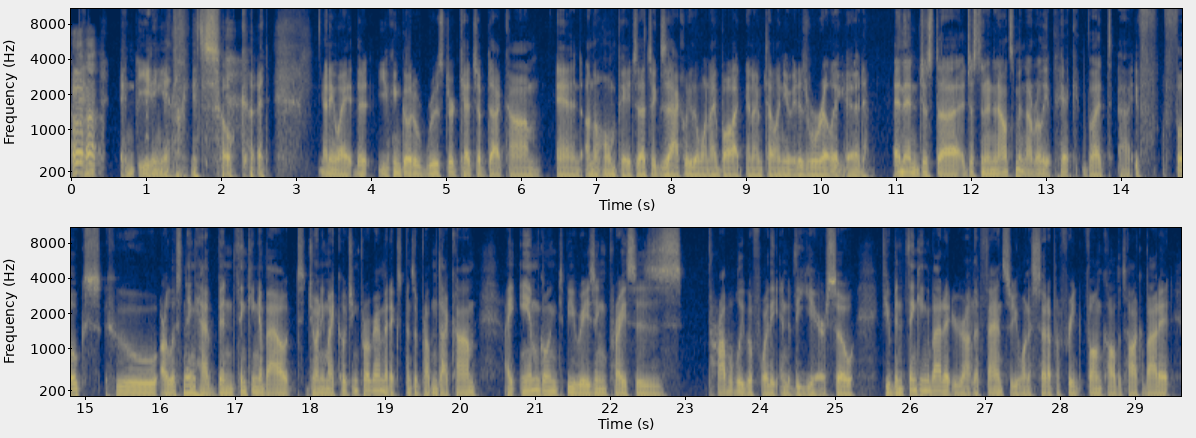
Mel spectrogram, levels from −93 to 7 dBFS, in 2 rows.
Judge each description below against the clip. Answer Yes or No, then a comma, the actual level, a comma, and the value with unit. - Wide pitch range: No, average, 3.5 semitones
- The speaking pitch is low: Yes, very low, 80 Hz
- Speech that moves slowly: No, fast, 205 wpm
